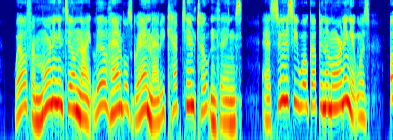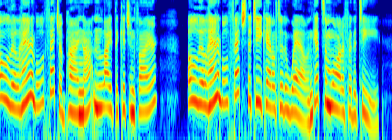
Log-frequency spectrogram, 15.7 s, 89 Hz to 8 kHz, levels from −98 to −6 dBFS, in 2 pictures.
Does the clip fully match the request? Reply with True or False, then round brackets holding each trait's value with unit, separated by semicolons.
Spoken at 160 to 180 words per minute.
False (200 wpm)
